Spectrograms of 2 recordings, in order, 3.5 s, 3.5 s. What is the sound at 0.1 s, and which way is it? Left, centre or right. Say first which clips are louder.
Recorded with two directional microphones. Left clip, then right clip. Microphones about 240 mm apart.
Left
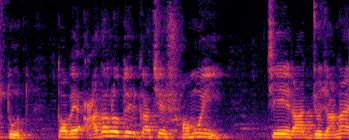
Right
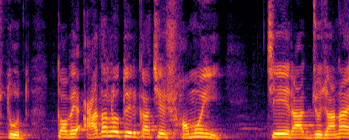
Speech: right 6 dB; right.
